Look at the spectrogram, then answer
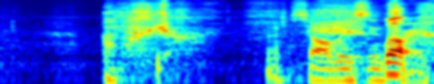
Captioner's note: sighs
